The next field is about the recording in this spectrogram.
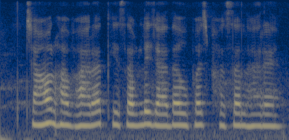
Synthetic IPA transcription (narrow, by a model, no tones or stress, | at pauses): t͡ʃãːʊɾɦãbʱaːɾət̪kesəbled͡ʒjaːd̪aʊpət͡ʃpʰəsəlɦɛɾɛ̃ː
